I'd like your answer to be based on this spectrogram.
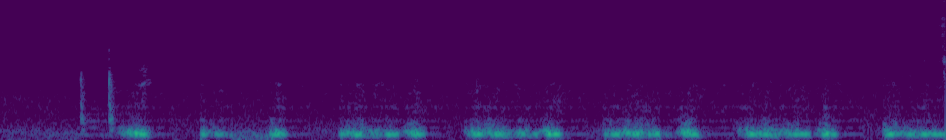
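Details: Mid-diastolic murmur.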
